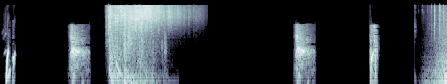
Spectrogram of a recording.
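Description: Short game pops sound as balls are fired.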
